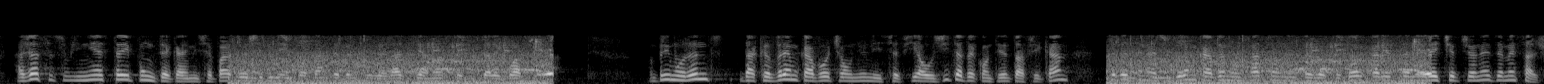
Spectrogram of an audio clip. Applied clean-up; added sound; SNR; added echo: none; Bird; -2 dB; none.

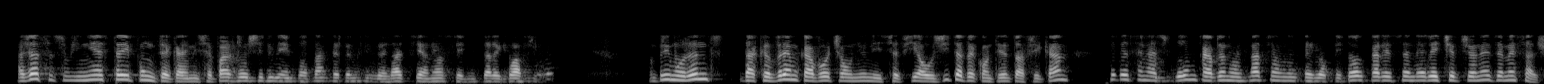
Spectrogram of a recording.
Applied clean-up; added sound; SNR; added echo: neural mask model DeepFilterNet 3.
